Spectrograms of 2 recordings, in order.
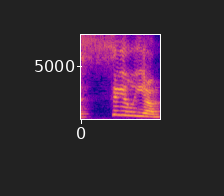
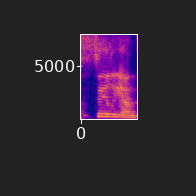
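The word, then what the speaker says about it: Ceylon: And you have to get the salon cinnamon. It's spelled C E Y L O N. Cinnamon. I mean, you could use a cinnamon in your house, but the better one is the silon cinnamon.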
